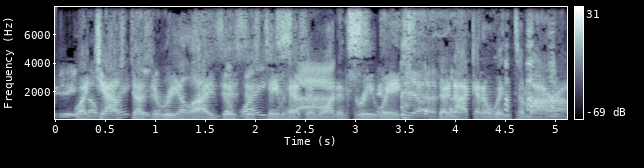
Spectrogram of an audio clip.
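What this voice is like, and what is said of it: Imitates a sportswriter's voice. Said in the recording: “Do you do an impersonation of Gleason? Because everyone used to.”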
